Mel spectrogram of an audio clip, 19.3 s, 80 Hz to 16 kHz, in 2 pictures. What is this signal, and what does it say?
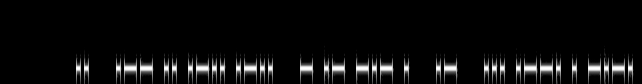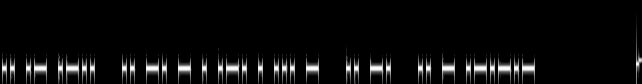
Morse code, heard as a keyed tone, about 20 wpm, 700 Hz. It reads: I WILL TAKE A SPECIAL INTEREST IN IT.
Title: Sentences from Top 1000 Words - Review Part 3 - 20wpm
